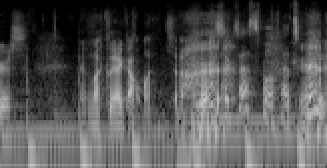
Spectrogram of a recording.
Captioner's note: chuckles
